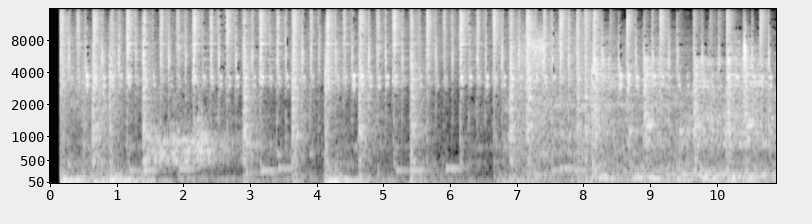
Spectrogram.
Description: CHASSE TRANSITION

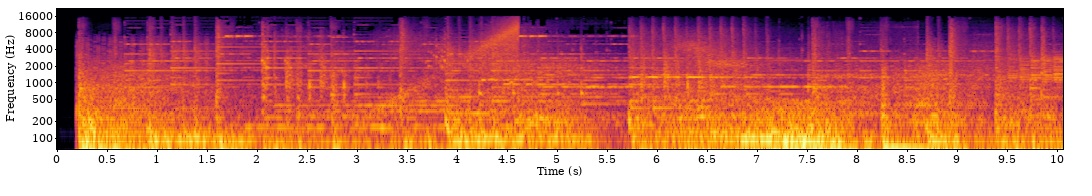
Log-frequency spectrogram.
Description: TRANSITION EXPEDITION

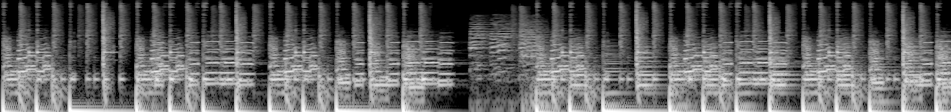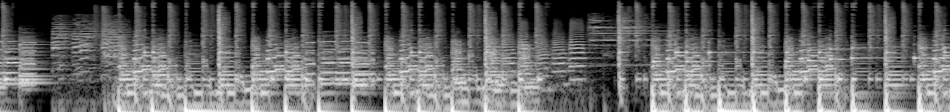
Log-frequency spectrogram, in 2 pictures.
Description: JAZZ LES CLAQUETTES

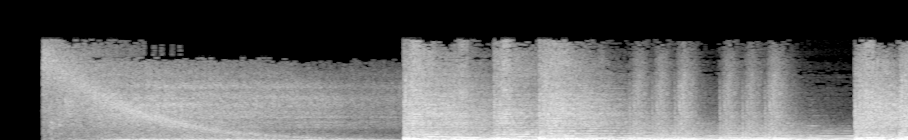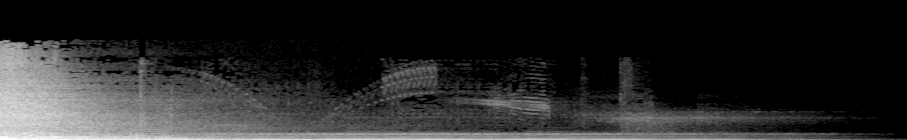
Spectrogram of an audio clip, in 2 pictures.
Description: JINGLE

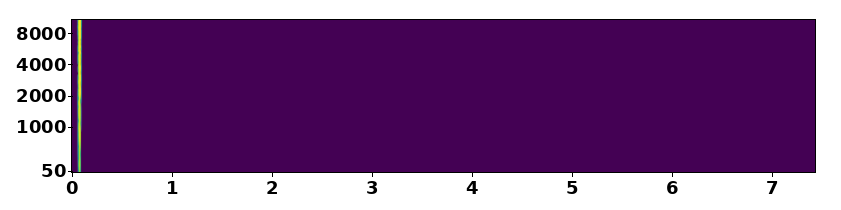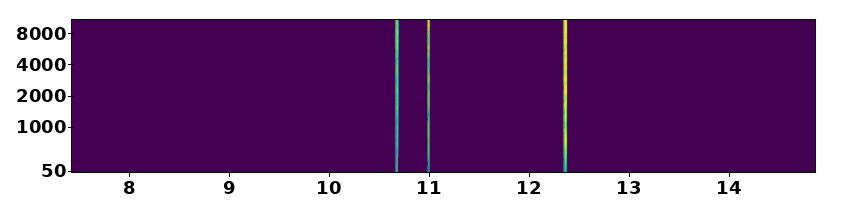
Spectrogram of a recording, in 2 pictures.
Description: ARPEJES

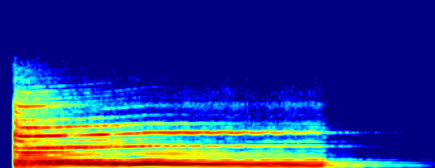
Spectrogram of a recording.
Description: VIRGULE STEEL DOWN UP

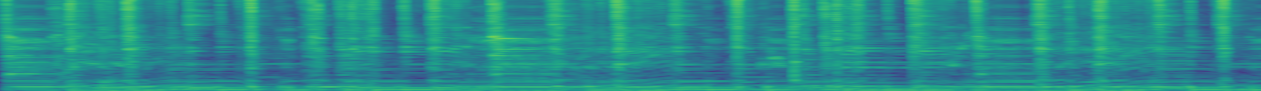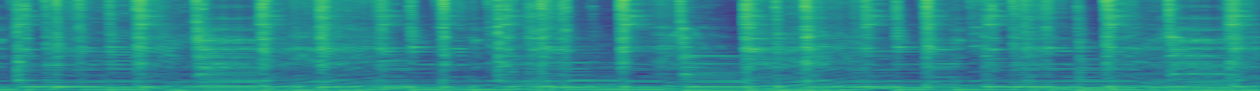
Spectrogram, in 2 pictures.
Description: GUITARE FRET

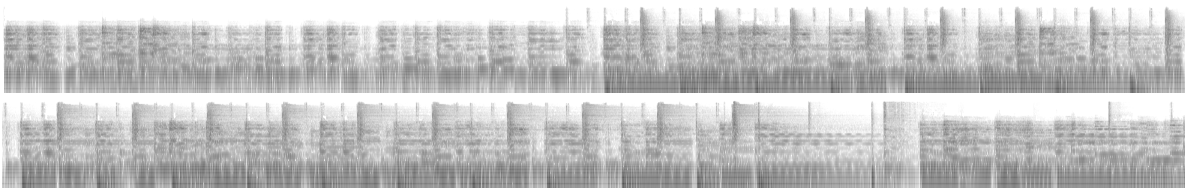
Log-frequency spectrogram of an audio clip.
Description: AMBIANCE CHAMPETRE

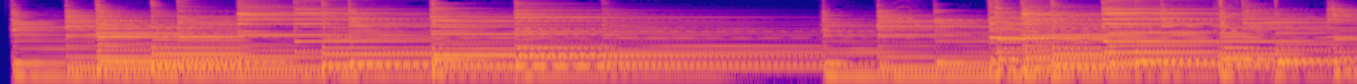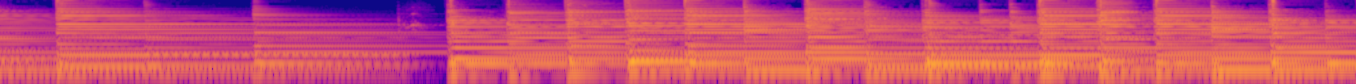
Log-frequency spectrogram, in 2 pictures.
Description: HAWAI GUITARE

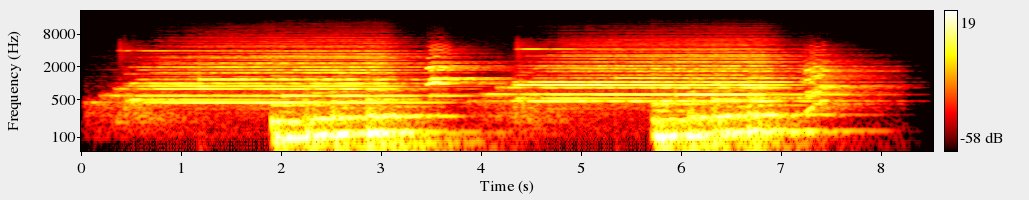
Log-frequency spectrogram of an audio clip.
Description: accentuations cogitation

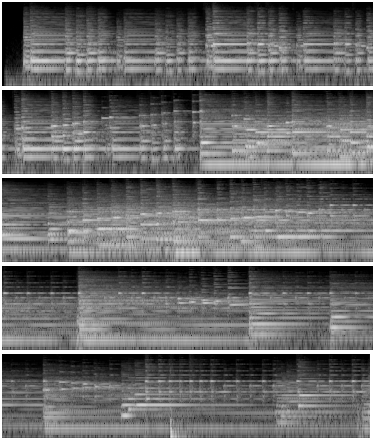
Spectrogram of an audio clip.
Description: PRELUDE EN LA MINEUR

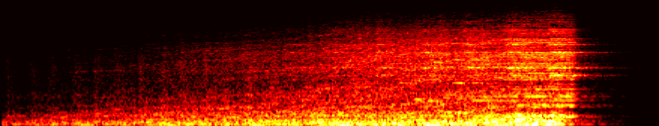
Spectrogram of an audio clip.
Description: MONTEE PSYCHOSE

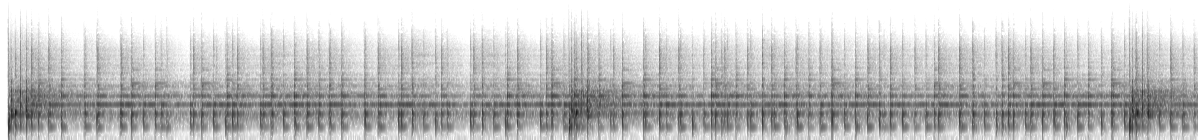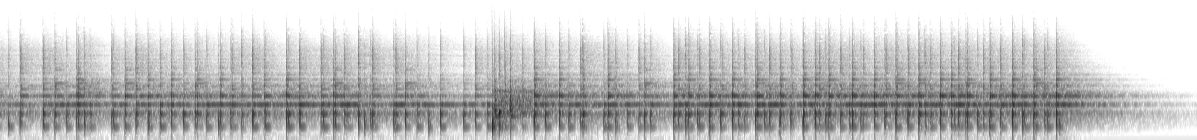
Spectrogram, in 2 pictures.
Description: EQUILIBRE PERCS

